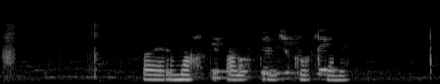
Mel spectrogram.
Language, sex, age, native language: Icelandic, male, 10, Icelandic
